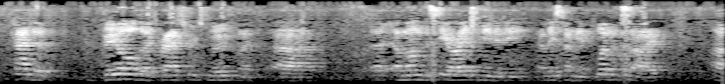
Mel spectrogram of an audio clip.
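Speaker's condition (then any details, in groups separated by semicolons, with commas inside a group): No condition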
